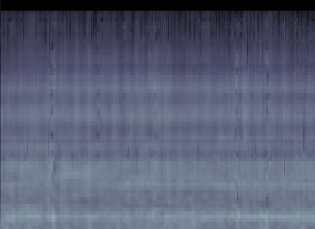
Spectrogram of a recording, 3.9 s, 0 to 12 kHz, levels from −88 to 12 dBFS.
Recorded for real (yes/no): no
